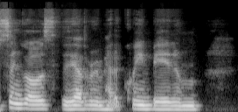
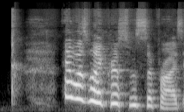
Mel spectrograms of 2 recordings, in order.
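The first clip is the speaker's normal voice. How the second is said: high slow; 5 dB louder, slower than usual. Real, not acted. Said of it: "high slow mock voice".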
